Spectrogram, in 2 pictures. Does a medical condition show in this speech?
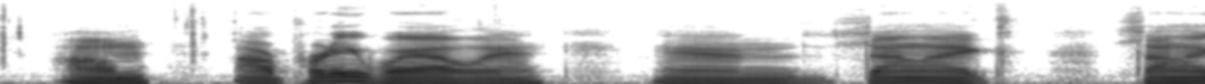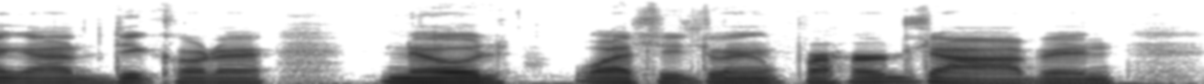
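Yes: Down syndrome; genetic, extra copy of chromosome 21, known before age three.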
